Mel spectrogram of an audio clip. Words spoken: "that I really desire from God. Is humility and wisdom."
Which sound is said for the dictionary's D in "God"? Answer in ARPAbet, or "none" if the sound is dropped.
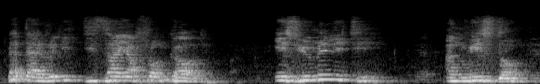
D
